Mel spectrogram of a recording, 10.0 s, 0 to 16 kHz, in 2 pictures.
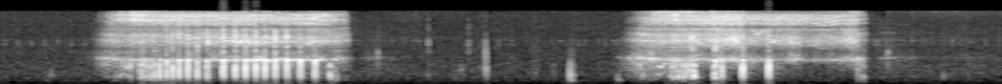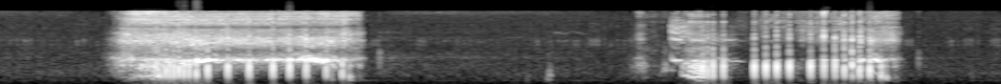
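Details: Loud, harsh, fluttering snores in regular cycles, about 22 a minute, with silence between breaths, from a sleeper called a "snoring bear", recorded during a puppet show; snoring.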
